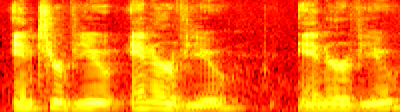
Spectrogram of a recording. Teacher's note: see how I almost dropped the T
